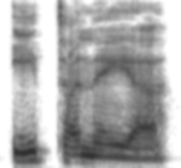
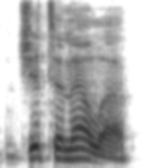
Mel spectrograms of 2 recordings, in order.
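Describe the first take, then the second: First: The name is said with Spanish spelling sounds. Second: The name is read with English spelling sounds. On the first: The speaker calls it right. "It's Spanish pronunciation" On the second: The speaker calls it wrong. "they're going to say"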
